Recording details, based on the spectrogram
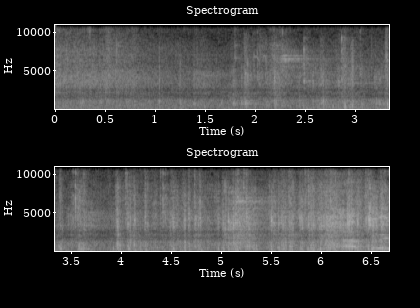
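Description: Horse hooves clip-clopping on a ride in Assassin's Creed Valhalla, a steady rapid trotting rhythm, close and continuous, with speech in the background over the hoofbeats.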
